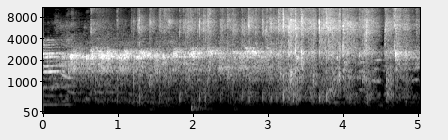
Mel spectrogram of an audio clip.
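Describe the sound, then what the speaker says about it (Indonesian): An audience in an Islamic religious education classroom claps, brisk layered clapping under a steady tone and some voices, fairly close and loud for about five seconds. "Terima kasih, tepuk tangan."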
